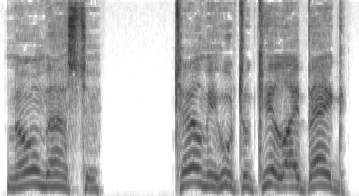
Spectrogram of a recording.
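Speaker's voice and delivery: high, loud demon begging; alarmed pleading. A narrator's reading. Demon begs the master threatening to banish her, alarmed and high. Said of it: "her face a mask of alarm".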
